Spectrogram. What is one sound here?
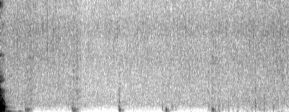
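Footsteps clatter on a wooden ladder.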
